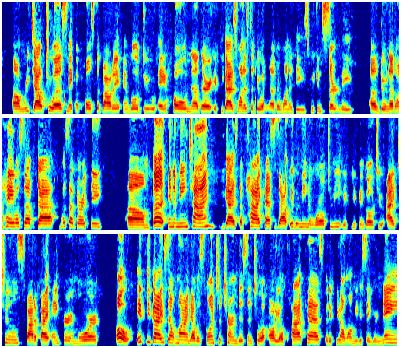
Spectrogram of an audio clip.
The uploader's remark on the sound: we use facebook live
